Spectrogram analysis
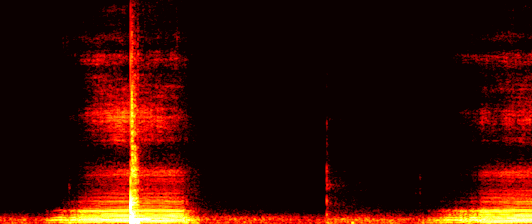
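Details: Snoring: two loud, buzzing snores on breathing in, separated by a quiet pause, with a brief click between them.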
